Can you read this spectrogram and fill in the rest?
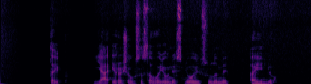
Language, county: Lithuanian, Vilnius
